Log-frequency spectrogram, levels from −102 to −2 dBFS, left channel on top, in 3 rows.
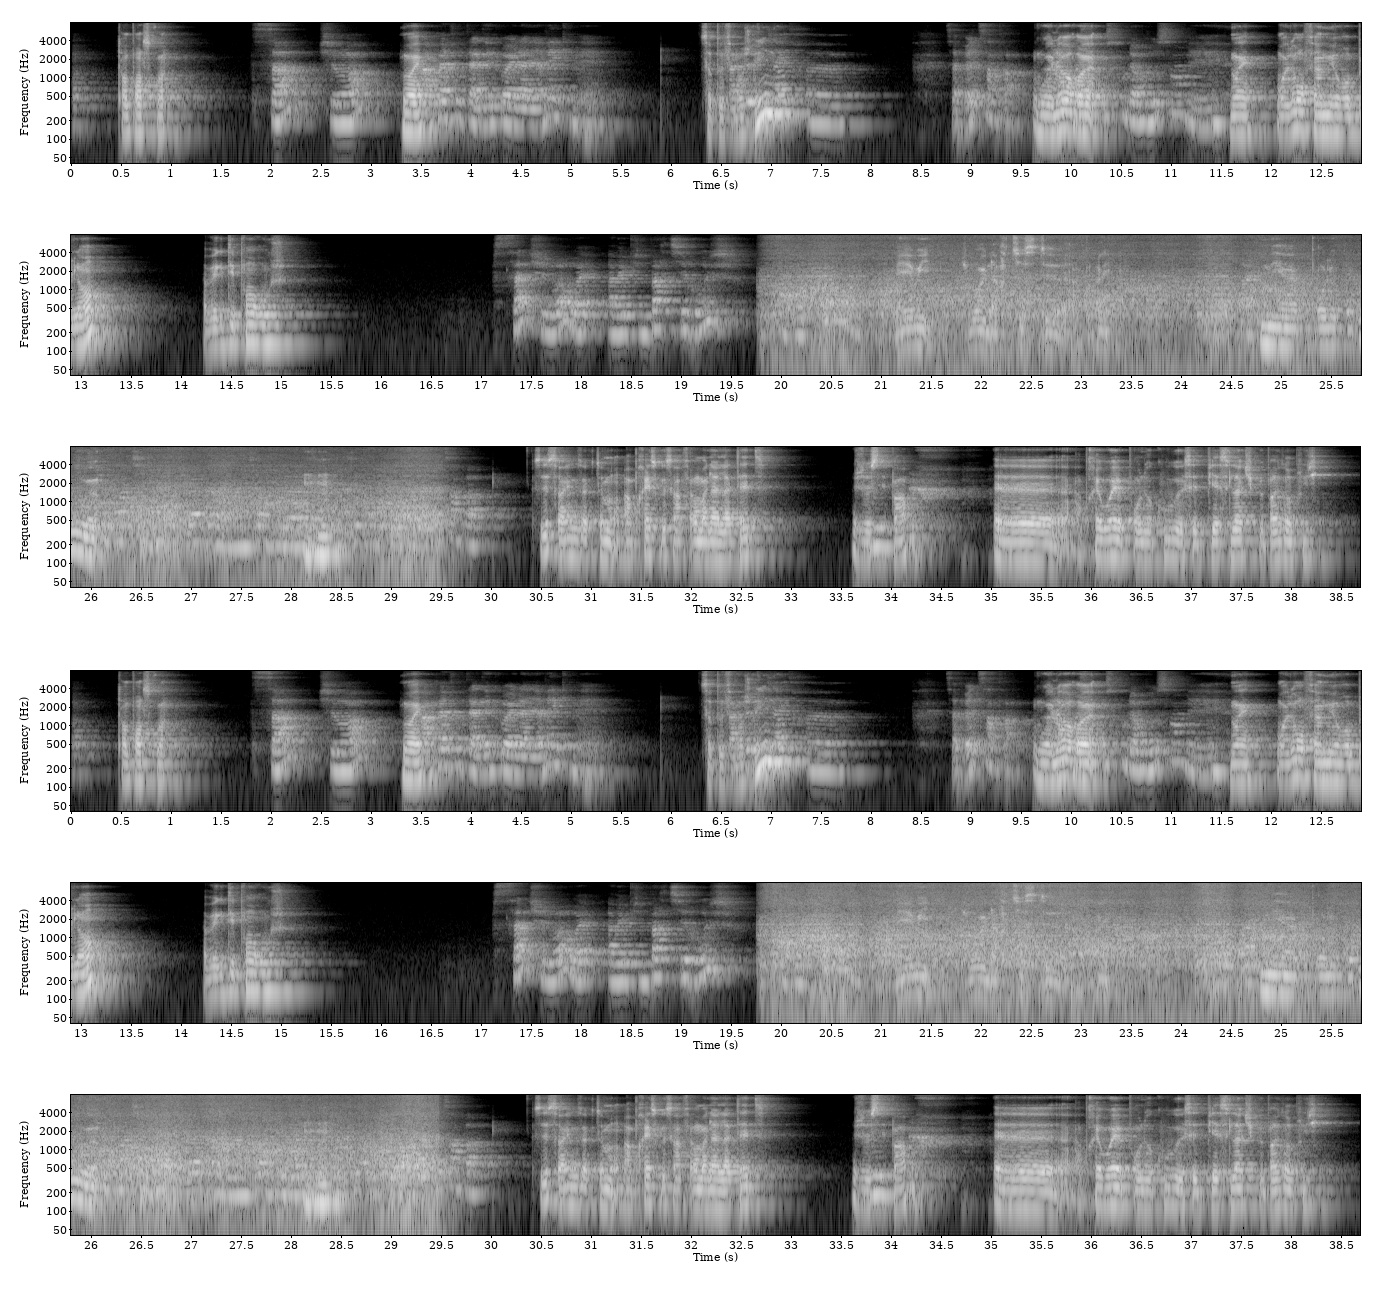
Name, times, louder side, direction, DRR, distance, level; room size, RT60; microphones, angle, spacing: voice 1, 0.5-1.0 3.3-3.5 6.3-7.1 9.6-10.2 11.6-11.8 12.1-13.1 14.2-15.0 21.1-21.5 21.8-23.5 24.8-26.1 28.1-28.4 30.4-32.7 33.6-34.2 35.0-38.2, left 1 dB, 10° left, 7 dB, 0.4 m, -24 dB
voice 2, 1.9-2.9 3.5-5.3 6.5-7.7 8.4-11.6 17.1-19.5 20.0-20.9 24.6-24.8 25.6-28.9 29.4-29.9 33.7-34.8, equal, 20° right, -5 dB, 1.3 m, -33 dB
sound 1, 19.7-29.5, right 4 dB, 80° right, 0.7 m, -28 dB
11.0 x 3.8 x 3.4 m, 0.93 s
head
